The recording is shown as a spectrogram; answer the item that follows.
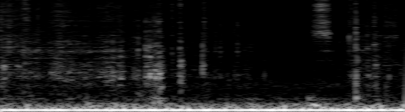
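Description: Paper takeout bag and cardboard carton rustling and scraping in short, scattered bits as food is pulled out of the bag, over a steady low hum inside a car.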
